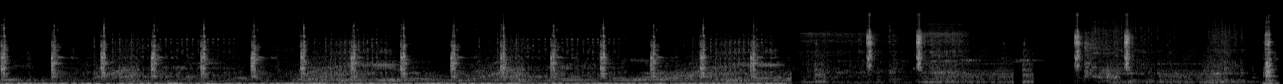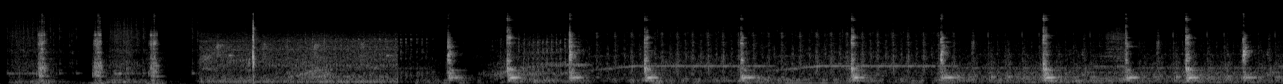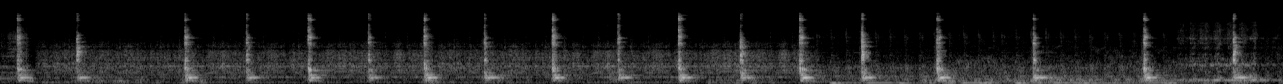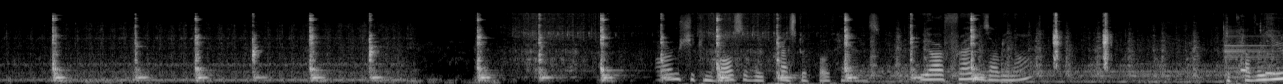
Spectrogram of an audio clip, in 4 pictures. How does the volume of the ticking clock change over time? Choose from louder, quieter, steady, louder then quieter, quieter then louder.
louder.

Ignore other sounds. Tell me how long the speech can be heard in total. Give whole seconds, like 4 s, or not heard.
4 s.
